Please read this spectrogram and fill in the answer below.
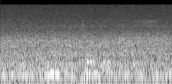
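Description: Quiet room tone with a steady low hum, and a couple of faint small knocks about half a second and a second in.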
